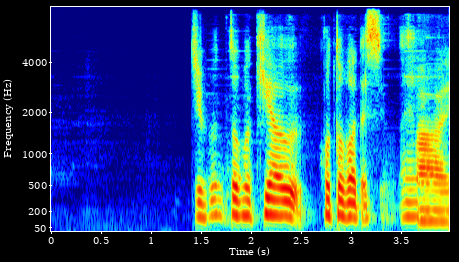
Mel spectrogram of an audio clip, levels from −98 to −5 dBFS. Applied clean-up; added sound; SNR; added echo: neural mask model DeepFilterNet 3.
